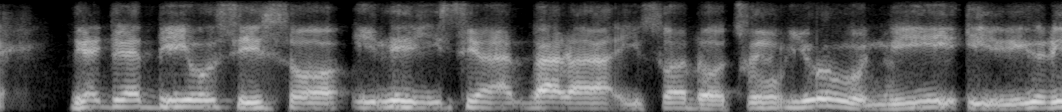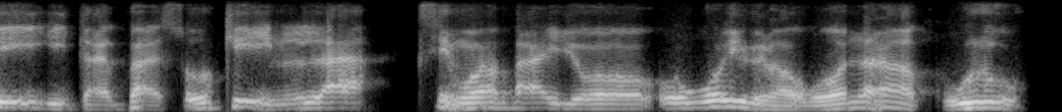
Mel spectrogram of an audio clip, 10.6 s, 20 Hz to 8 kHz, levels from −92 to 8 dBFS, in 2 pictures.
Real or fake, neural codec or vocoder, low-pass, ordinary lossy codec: fake; codec, 24 kHz, 1.5 kbps, HILCodec; 7.2 kHz; Opus, 32 kbps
